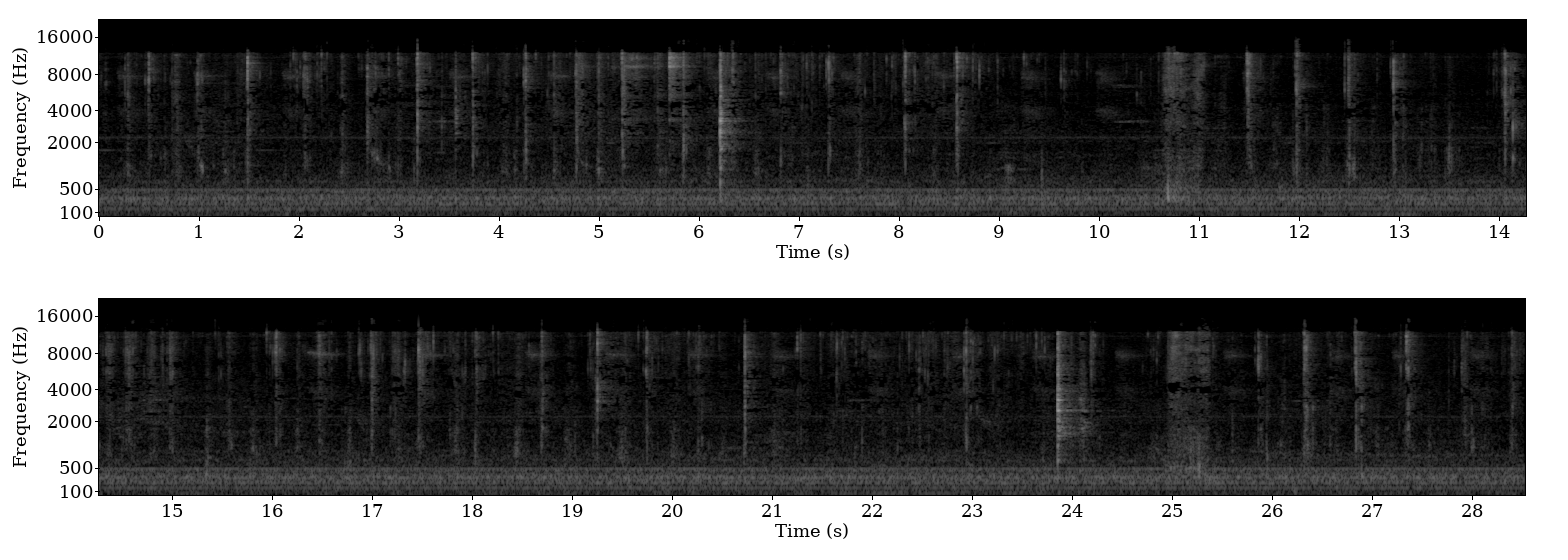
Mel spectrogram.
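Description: Close-up eating by hand: chewing and wet mouth clicks with some crunching, over a steady low hum.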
